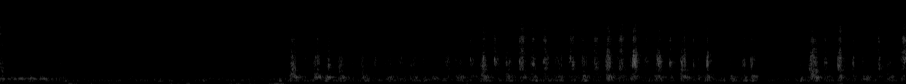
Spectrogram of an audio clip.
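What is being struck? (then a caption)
Coated scratch-art paper page and wooden stylus. A wooden stylus scratches fine details into a black coated scratch-art paper page in a book. After about three seconds of near silence, quick, dry, bright scratching strokes begin at roughly four per second. They rise and fall in loudness and pause briefly before the final burst.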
